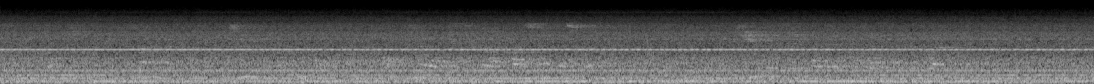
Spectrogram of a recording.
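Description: E4 series double-decker Max Shinkansen standing at an underground platform with its doors open: a steady low hum from its onboard equipment, with a constant high-pitched whine running over it.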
